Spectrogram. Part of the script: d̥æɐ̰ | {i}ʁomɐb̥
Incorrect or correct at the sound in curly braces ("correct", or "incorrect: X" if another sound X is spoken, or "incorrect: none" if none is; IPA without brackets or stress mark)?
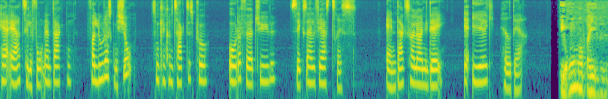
correct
